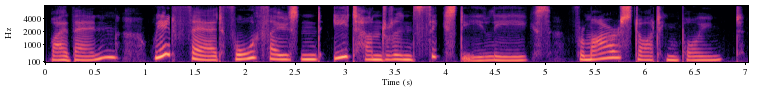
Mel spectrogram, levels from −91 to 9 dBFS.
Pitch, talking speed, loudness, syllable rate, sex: 235 Hz, 130 wpm, -18 LUFS, 3.3 syllables/s, female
